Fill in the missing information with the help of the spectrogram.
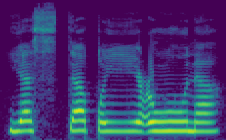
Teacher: یہاں حرف تا ہے اور اس کے بعد تو ہے، تا حروف ترقیق میں سے ہے تو ہم تا کو پتلی آواز میں پڑھیں گے، اور تو حروف تفخیم میں سے ہے تو ہمیں حرف تو کو بھاری آواز میں پڑھنا ہے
